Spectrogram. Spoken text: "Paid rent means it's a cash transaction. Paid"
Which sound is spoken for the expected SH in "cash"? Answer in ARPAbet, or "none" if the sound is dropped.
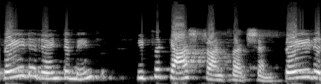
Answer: SH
